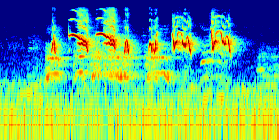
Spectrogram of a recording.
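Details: Orange-headed thrush song played as a lure to make it sing: a quick string of short, bright whistled and chattering notes with slurred high phrases, over a quiet background.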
